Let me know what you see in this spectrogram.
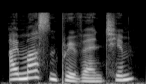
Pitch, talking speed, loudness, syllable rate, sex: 210 Hz, 165 wpm, -15 LUFS, 4.0 syllables/s, female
